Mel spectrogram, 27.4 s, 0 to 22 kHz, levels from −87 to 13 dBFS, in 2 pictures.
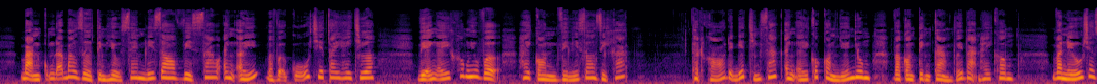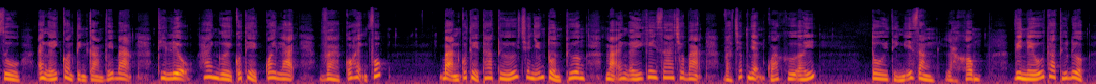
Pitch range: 165-225 Hz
